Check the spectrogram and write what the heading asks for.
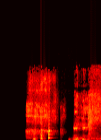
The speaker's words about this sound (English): Oh no, I'm going to cough. Hold on.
